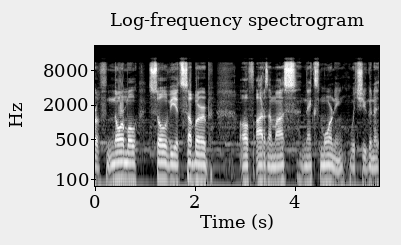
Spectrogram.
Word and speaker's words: Arzamas: of Arzamas, which I had so much trouble pronouncing, but now I got it. So Arzamas, it's easy now.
